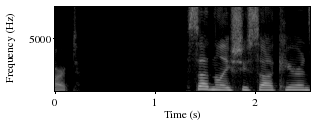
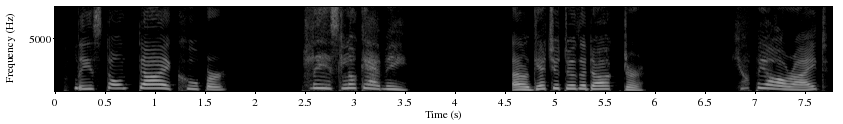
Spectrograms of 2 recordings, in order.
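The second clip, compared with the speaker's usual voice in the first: put-on desperate young woman pleading; 9 semitones higher than usual. A narrator's reading. Dina begs her shot friend to stay alive, pleading high. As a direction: beg him to stay alive, voice pitched high.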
